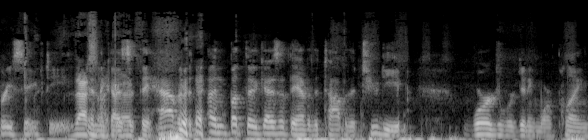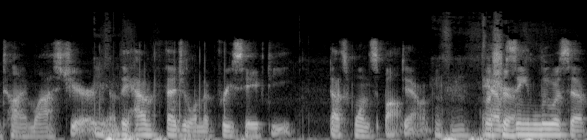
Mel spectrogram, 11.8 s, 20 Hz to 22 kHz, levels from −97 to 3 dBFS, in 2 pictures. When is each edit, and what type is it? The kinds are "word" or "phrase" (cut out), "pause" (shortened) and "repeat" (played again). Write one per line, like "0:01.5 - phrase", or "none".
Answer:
0:02.1 - word
0:05.0 - word
0:09.9 - word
